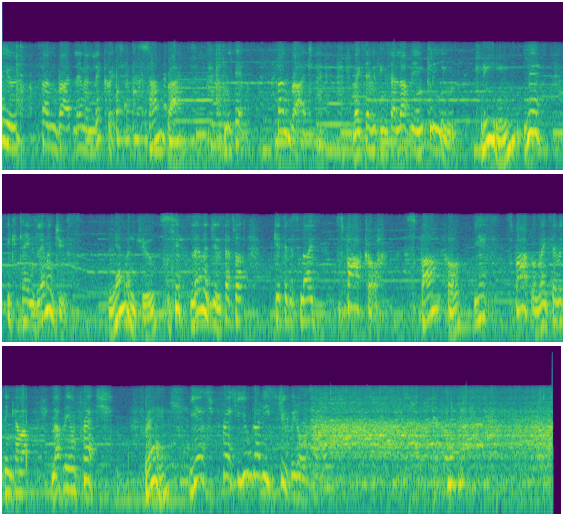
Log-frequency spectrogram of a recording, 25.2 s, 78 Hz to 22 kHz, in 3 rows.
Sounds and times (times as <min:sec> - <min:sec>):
Speech: 0:00.0 - 0:21.8
Music: 0:00.0 - 0:25.1.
